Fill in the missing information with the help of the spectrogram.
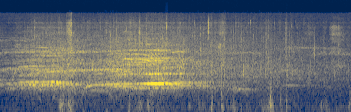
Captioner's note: cheers and applause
